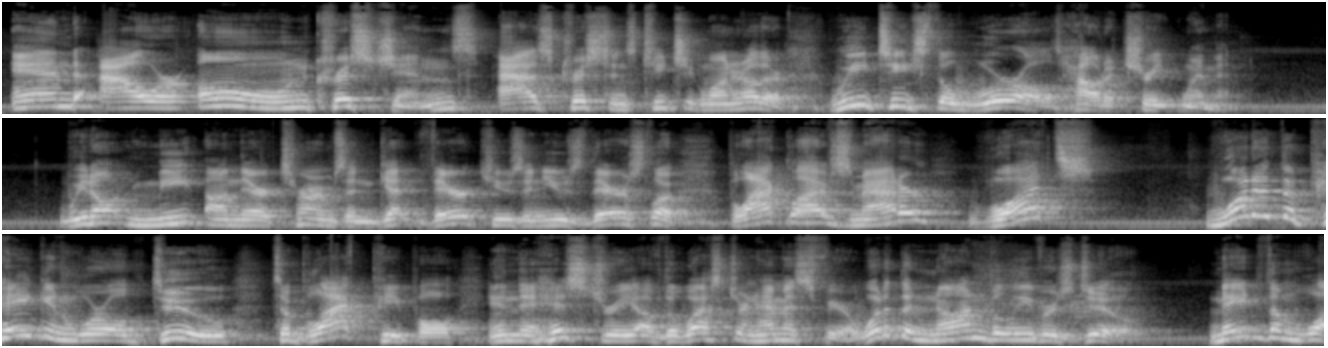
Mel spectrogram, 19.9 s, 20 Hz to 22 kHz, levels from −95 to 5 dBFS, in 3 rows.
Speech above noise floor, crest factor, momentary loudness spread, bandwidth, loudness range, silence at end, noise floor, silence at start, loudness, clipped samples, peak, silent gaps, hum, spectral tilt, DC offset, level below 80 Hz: 27 dB; 18 dB; 6 LU; over 20 kHz; 2 LU; 0 s; -46 dBFS; 0.05 s; -19 LUFS; under 0.1%; -2 dBFS; none; none; -4.5 dB/octave; under 0.1%; -72 dBFS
